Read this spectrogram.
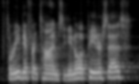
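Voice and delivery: ordinary talk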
